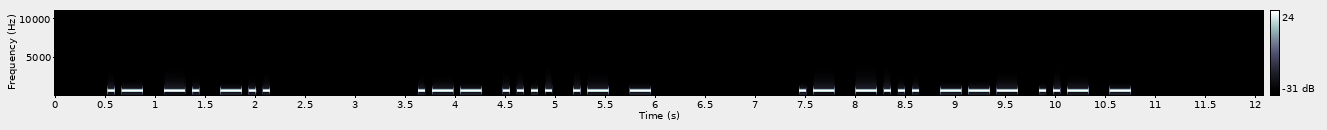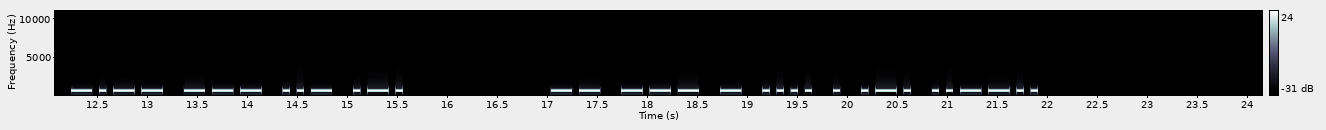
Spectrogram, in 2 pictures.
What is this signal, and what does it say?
Morse code, heard as a keyed tone, about 17 wpm, 700 Hz. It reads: AND WHAT ABOUT YOUR MOTHER?
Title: 3x Word-Spacing - Sentences from Top 200 Words - 17wpm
